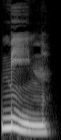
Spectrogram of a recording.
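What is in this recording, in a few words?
"mean", British English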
